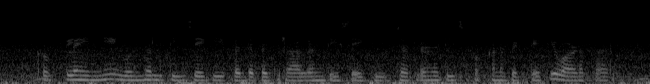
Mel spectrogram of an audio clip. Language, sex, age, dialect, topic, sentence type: Telugu, female, 18-24, Southern, agriculture, statement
